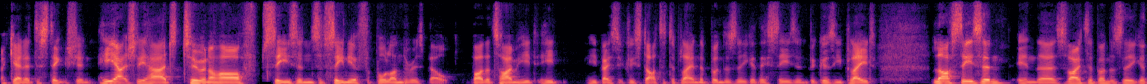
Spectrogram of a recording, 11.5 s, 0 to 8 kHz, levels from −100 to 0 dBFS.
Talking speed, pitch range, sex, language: 215 wpm, 110-135 Hz, male, English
